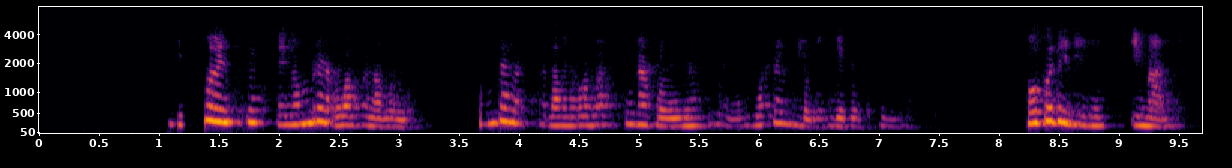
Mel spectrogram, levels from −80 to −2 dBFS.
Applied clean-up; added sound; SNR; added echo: neural mask model DeepFilterNet 3.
